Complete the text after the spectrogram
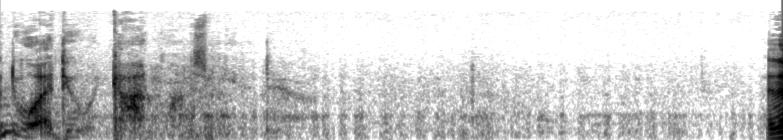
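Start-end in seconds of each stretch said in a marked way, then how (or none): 0.0-1.4 fast breathy whisper to himself. Acted. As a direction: hush it like a private doubt. Preacher whispers inner question.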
